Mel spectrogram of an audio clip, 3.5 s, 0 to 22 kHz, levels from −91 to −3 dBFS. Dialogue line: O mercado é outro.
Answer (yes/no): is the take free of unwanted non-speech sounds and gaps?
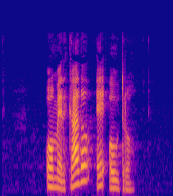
yes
